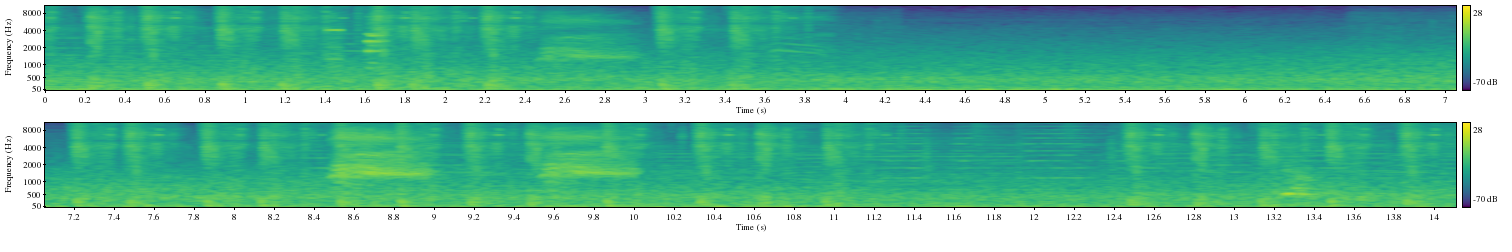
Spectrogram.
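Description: Footsteps crunch steadily through dry grass.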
